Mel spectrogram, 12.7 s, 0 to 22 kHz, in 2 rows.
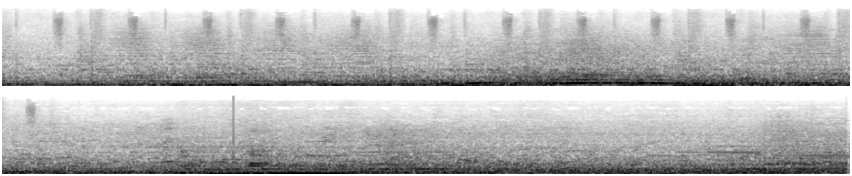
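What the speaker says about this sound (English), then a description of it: "There are cars running everywhere." Cars rumble and rev all around at the Driven Toronto 2021 car meet, a dense continuous engine roar with low throbbing idles and occasional rising revs, fairly loud and close, with crowd noise in the background.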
